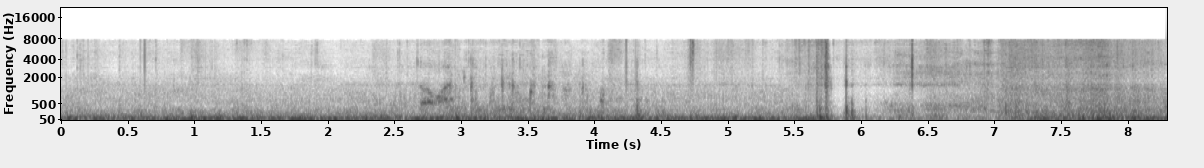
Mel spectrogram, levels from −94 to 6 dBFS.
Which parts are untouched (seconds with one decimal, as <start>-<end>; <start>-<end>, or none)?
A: none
